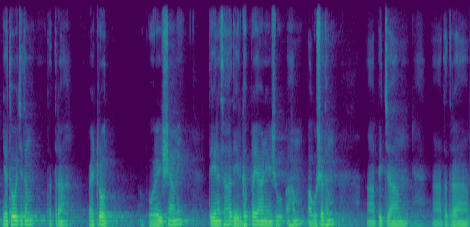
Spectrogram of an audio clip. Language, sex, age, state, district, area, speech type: Sanskrit, male, 18-30, Karnataka, Bangalore Urban, urban, spontaneous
